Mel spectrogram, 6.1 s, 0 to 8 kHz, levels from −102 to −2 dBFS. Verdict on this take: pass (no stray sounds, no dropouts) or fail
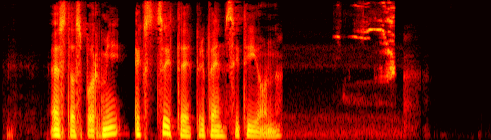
fail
